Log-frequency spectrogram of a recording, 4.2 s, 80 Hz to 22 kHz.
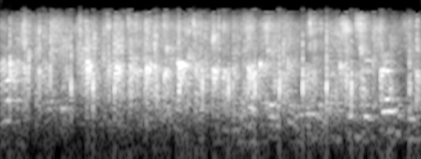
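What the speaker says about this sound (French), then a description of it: "vous pouvez les applaudir" A dense crowd applauds steadily and loudly throughout at a team presentation for a U17 youth football tournament.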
